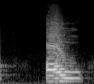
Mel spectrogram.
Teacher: कंठ का भी आवाज आ रहा है औ होठ का भी आ रहा है तो दोनों मिल गया तो कंठ भी हो जाएगा यहां पे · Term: कंठ ओस्ट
